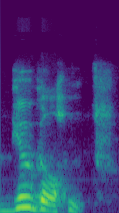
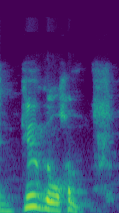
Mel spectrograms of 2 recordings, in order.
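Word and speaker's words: Gugelhupf: The shape is inspired by a traditional European cake known as Gugelhumpf.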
